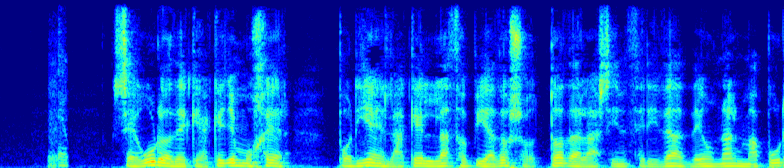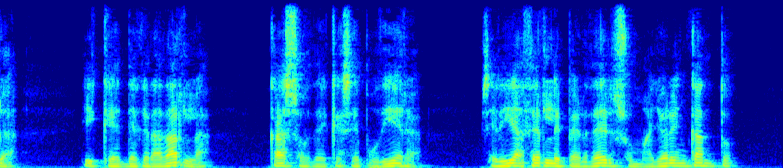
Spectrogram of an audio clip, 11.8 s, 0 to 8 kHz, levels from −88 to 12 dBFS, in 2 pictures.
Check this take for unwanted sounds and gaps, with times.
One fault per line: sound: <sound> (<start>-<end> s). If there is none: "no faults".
sound: laugh (0.4-0.5 s)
